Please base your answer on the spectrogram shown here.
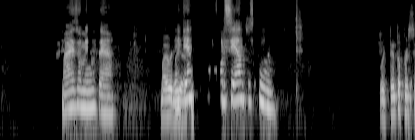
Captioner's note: multiple voices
